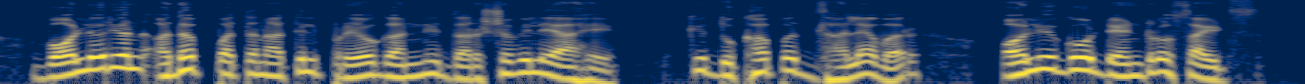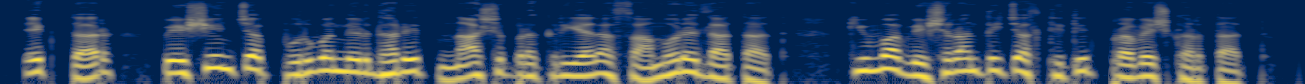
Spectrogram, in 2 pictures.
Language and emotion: Marathi, neutral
